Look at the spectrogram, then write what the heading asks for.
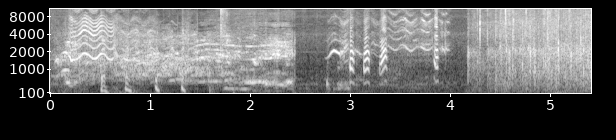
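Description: A crowd at a political election talk breaks into scattered clapping and laughter, then a pause with a few sharp claps before noisy applause resumes.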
